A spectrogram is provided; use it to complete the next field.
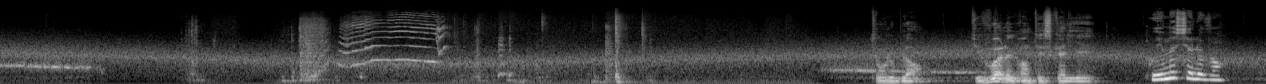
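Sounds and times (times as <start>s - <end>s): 
door opening: 2.8s - 5.3s
speech: 8.8s - 12.4s.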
